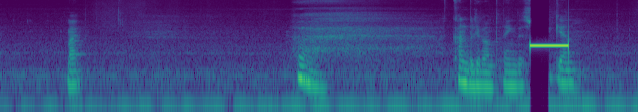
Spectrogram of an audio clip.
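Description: A young man speaks calmly and close into a microphone.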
